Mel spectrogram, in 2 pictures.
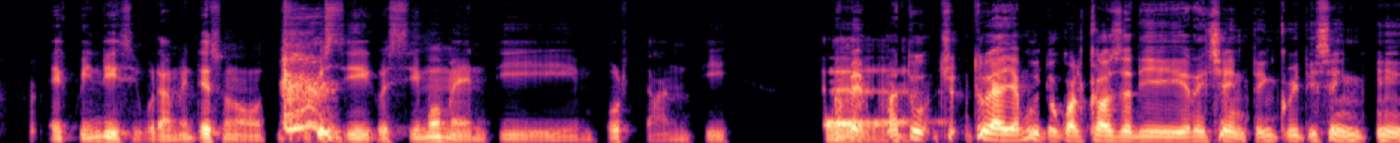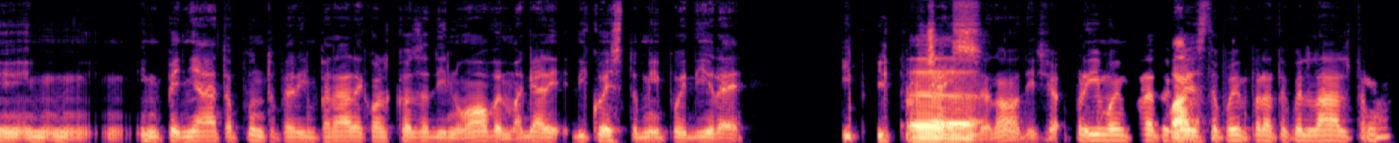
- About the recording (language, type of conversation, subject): Italian, podcast, Come trovi il tempo per imparare qualcosa di nuovo?
- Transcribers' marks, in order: cough; unintelligible speech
